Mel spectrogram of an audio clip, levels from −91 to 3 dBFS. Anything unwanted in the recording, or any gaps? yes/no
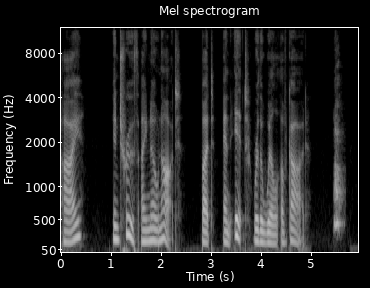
yes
